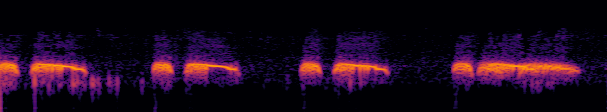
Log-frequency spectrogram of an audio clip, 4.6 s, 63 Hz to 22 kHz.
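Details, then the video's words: Spotted dove recorded in Kon Tum, Vietnam on 26 January 2016, a local wild-caught bird; three cooing phrases, each a short clipped note followed by a longer, gently falling coo, separated by about a second of quiet. "cu gay"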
